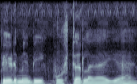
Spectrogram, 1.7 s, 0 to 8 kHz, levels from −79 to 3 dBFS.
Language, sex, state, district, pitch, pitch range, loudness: Hindi, male, Jharkhand, Ranchi, 115 Hz, 115-120 Hz, -16 LUFS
